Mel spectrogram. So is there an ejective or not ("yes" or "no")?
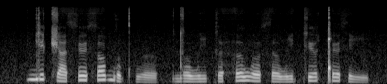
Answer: no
